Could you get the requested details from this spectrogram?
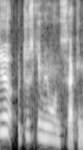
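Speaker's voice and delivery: soft, gentle voice pitched very high. A game character answering a request to get the word out, in a soft voice. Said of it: "he says in a soft voice".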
